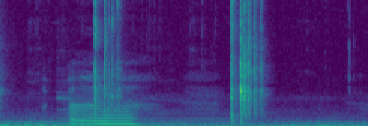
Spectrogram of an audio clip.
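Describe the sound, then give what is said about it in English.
Dice are rolled onto a hard surface for a 'go with your gut' roll, a quick burst of sharp rattling clicks, fairly loud. A voice makes a short, drawn-out tone just before, over a low background hum. “I'm going to say, do a go with your gut roll for me, and I will use the previous knowledge that you've already had to give you some more advice.”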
